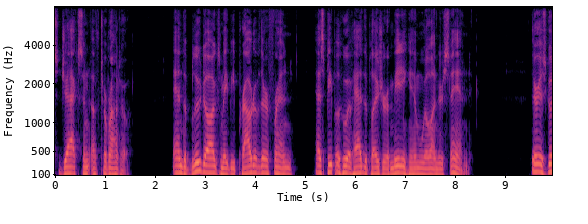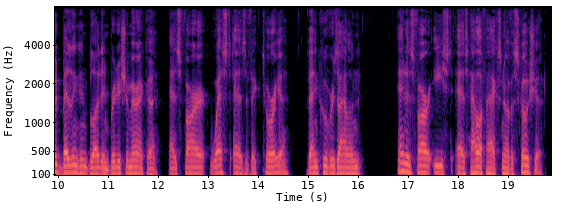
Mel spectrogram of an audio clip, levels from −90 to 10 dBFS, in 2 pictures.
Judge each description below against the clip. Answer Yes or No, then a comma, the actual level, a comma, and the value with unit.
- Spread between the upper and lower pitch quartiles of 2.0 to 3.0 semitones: Yes, narrow, 2.6 semitones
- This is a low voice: Yes, low, 110 Hz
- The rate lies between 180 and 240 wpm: No, average, 145 wpm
